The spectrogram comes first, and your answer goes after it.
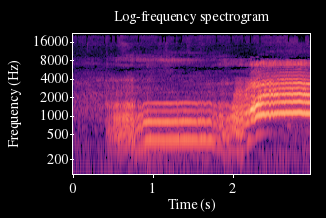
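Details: Aggressive, threatening cat caterwaul: a low, steady, moaning yowl that swells suddenly into a higher, louder wail near the end.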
